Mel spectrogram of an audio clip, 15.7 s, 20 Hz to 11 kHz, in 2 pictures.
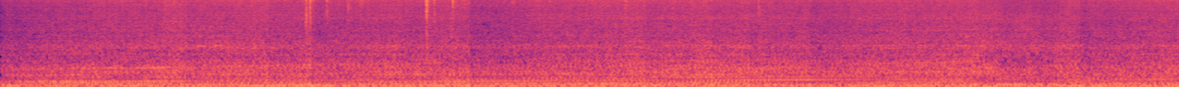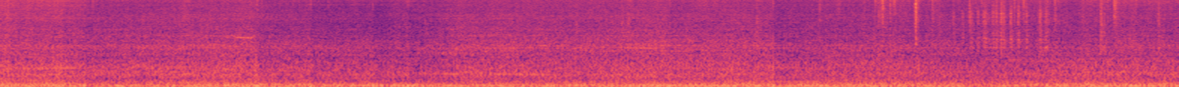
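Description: V8 race car engine at full throttle, heard inside the cabin, its pitch climbing repeatedly in the first half as the car accelerates, then holding high before easing off near the end.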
